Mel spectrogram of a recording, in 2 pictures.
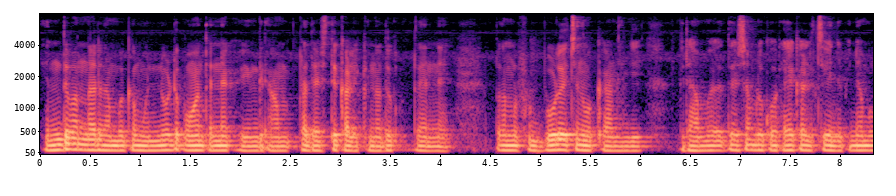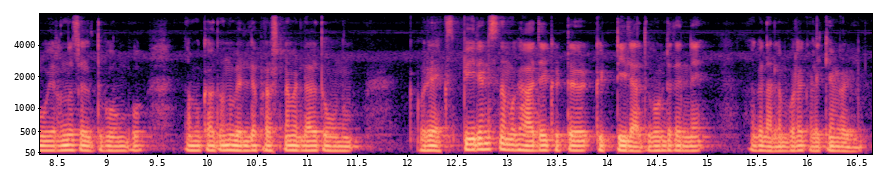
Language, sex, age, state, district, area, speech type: Malayalam, male, 18-30, Kerala, Malappuram, rural, spontaneous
